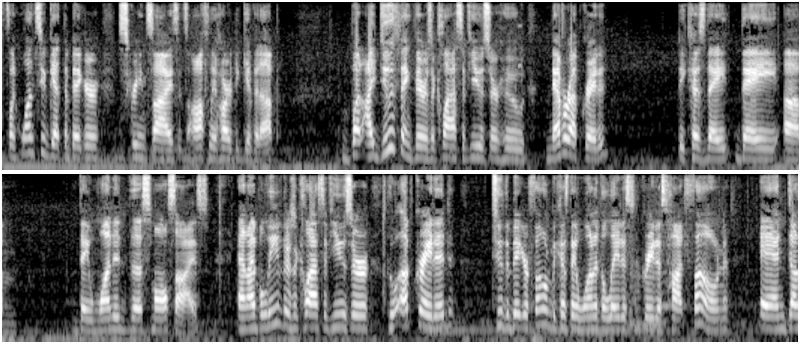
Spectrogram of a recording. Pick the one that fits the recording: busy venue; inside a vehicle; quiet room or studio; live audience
inside a vehicle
